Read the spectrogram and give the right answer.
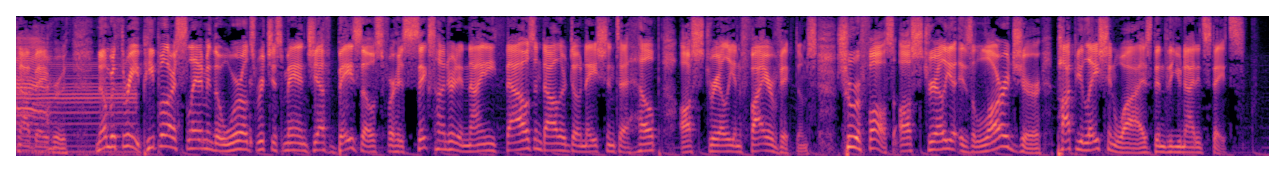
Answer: False.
